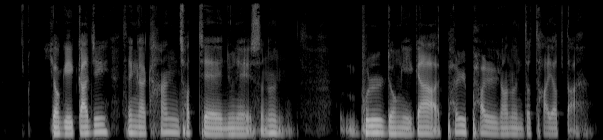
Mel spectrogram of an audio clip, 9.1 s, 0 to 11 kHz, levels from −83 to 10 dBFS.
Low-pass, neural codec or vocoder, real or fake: 9.9 kHz; none; real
